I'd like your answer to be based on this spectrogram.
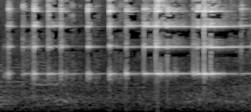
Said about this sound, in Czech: a už to zvoní správně? Kravským zvonečkem. Tohle to je zvoneček suvenírový. Zvon, který se skládá ze dvou půlek a pak se svařuje a ková se z plátů a který nosí krávy na krku jenom při dvou příležitostech a to je na jaře, když jdou na pastvu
